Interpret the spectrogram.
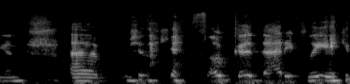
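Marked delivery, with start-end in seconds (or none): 1.7-3.4 acted-out very high crying, swooping, tearful pleading. Retelling how she cried to her dad about a role: imitating someone crying. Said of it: "she would cry to her dad".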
